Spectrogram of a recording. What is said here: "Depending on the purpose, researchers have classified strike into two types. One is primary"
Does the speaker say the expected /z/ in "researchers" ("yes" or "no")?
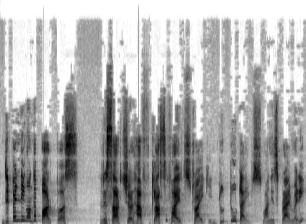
no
